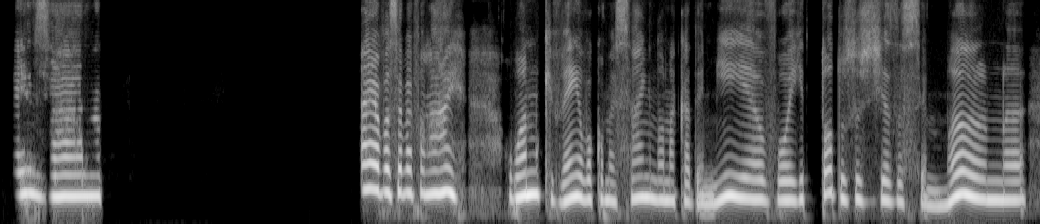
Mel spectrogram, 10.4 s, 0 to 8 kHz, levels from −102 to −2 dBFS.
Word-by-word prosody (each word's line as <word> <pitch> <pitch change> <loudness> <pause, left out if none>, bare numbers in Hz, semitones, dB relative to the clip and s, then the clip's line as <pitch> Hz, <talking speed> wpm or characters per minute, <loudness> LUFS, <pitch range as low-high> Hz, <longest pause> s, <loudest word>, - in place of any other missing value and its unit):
Exa 265 -2 +2 2.8
Eh, 340 0 +4
você 305 -1 0
vai 295 0 -1
falar: 285 -1 -1
“Ai, 290 -5 +2 0.4
o 245 -1 -1
ano 275 +2 +7
que 250 - -12
vem 220 +5 +1
eu 255 - +2
vou 225 - -3
começar 225 +2 -4
indo 235 -3 +1
na 215 - -2
academia, 230 +4 0
eu 230 - -2
vou 220 +1 -4
ir 220 +1 -5
todos 265 -7 -5
os 225 -2 -4
dias 210 +1 -6
da 205 - -8
semana.”, 220 - 0
235 Hz, 140 wpm, -21 LUFS, 220-270 Hz, 2.8 s, ano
